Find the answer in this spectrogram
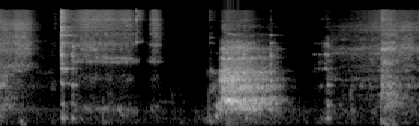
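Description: A person breathing hard through the mouth against the burn of very spicy chili food: a faint hiss of breath, then a louder sharp exhale or gasp about two seconds in.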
